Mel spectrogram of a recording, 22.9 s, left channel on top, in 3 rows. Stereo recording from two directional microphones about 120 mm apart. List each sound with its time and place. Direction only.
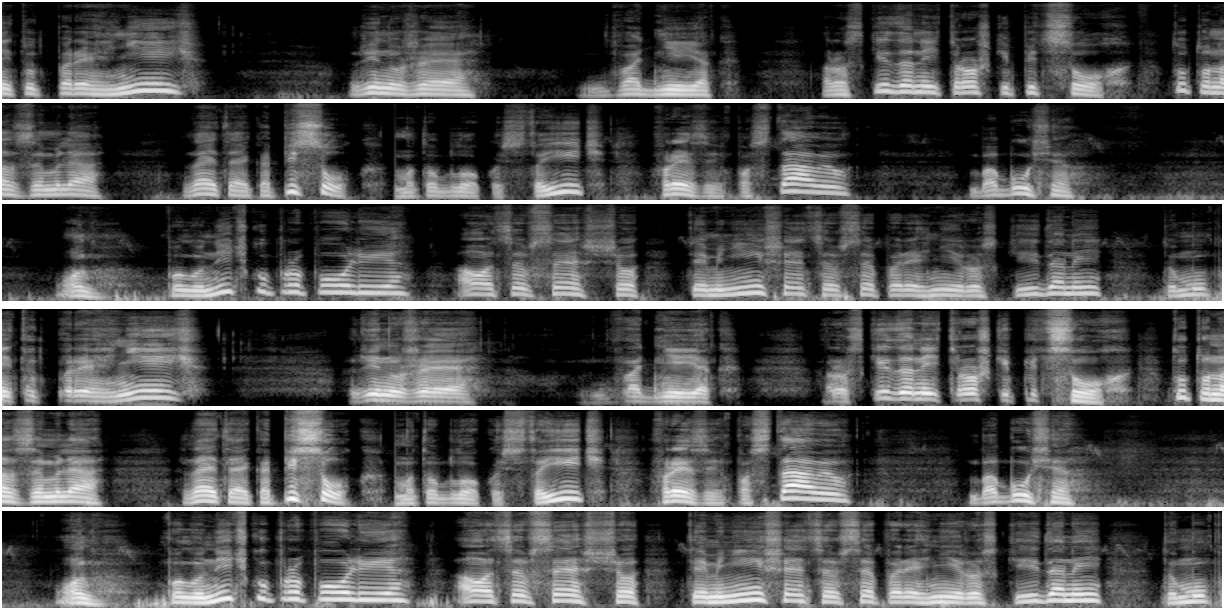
0.0 s speech: 35° right (ahead or behind)
15.6 s speech: 30° right (ahead or behind)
